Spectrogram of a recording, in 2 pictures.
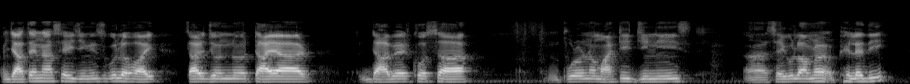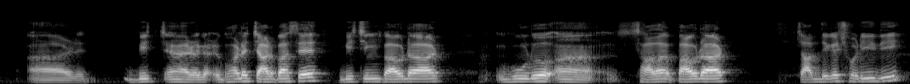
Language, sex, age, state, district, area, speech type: Bengali, male, 18-30, West Bengal, Howrah, urban, spontaneous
